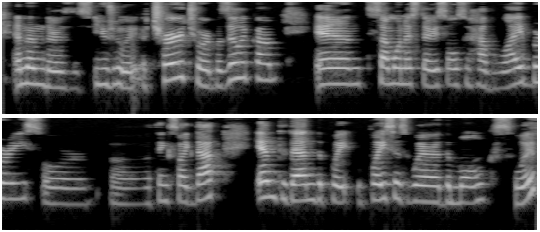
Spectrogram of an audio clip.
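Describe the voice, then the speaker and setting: A woman speaks with a Czech accent at a fairly high pitch and a moderate pace. Her intonation is fairly even, and the background is quiet. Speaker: guest, Prague local. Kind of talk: interview.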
